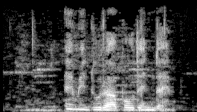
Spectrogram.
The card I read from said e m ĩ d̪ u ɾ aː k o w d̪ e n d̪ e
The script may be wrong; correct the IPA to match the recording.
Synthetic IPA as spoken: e m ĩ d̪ u ɾ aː p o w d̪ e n d̪ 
